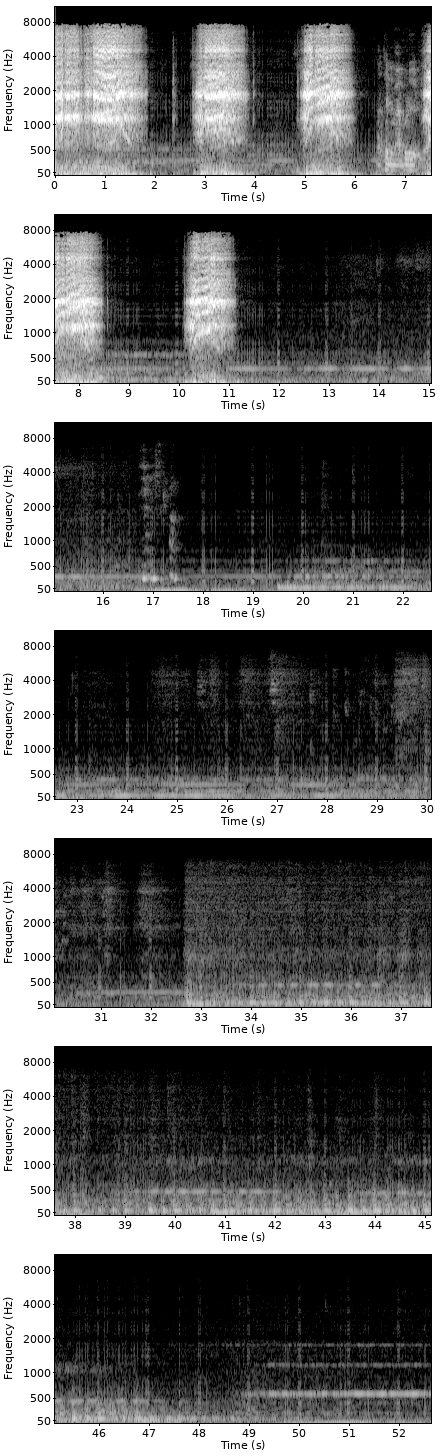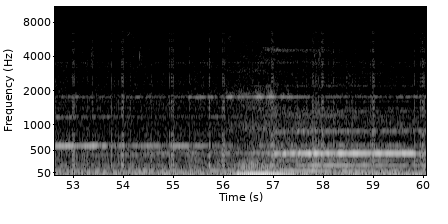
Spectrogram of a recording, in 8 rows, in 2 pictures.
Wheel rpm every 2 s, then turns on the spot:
110, 40, 30, 30, 20, 30, 0, 0, 0, 0, 0, 0, 0, 0, 0, 0, 0, 0, 0, 0, 0, 0, 0, 0, 0, 0, 0, 0, 0, 0.
2-4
